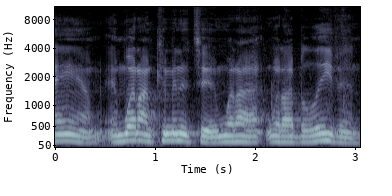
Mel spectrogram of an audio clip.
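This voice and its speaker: A man's dark, mellow tone in a North Carolina accent, ordinary pitch variation and audible room echo. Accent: US Southern (North Carolina). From North Carolina, Johnston County (Smithfield). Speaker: state senator. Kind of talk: public speech. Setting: church with audience.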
